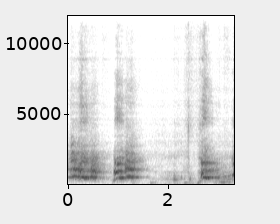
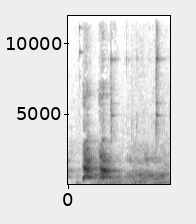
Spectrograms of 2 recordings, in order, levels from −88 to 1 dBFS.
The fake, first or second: first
